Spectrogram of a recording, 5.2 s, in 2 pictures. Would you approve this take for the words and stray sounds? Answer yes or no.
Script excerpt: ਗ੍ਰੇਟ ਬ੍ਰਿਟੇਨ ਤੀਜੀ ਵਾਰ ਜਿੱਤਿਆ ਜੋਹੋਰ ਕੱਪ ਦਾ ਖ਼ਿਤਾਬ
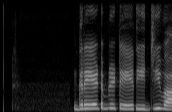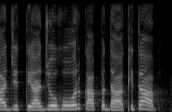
yes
